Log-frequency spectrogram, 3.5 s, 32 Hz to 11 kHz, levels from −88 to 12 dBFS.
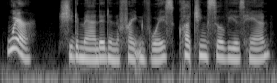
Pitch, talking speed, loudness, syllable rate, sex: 200 Hz, 175 wpm, -21 LUFS, 6.0 syllables/s, female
